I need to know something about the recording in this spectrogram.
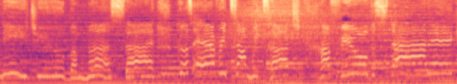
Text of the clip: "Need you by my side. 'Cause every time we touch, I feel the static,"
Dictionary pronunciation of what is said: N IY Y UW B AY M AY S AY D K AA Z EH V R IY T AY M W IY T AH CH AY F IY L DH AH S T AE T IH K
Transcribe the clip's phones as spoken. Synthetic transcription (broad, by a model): N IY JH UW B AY M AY S AY D K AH Z EH V R IY T AY M W IY T AH CH AY F IY L DH AH S T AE T IH K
